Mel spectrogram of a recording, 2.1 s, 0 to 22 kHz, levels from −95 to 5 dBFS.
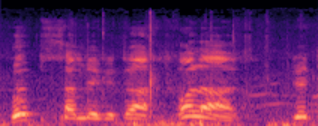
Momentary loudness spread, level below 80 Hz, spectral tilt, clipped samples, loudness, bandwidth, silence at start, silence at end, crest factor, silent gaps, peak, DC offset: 8 LU; -34 dBFS; -5.5 dB/octave; under 0.1%; -20 LUFS; 15.5 kHz; 0 s; 0 s; 16 dB; none; -4 dBFS; under 0.1%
